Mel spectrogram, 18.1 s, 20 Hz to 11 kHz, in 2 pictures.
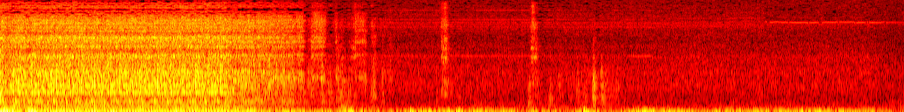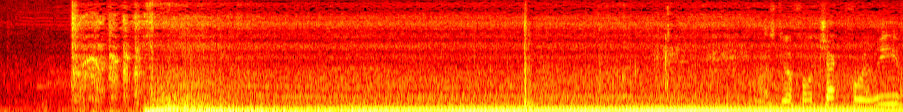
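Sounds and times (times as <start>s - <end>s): truck engine idling: 0.0s - 5.8s, 6.9s - 18.0s
engine starter cranking: 9.7s - 11.6s.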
